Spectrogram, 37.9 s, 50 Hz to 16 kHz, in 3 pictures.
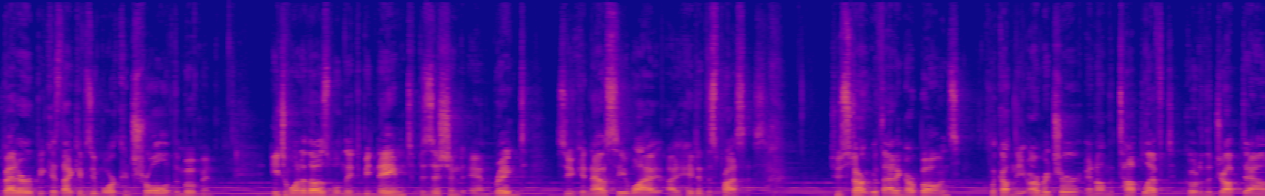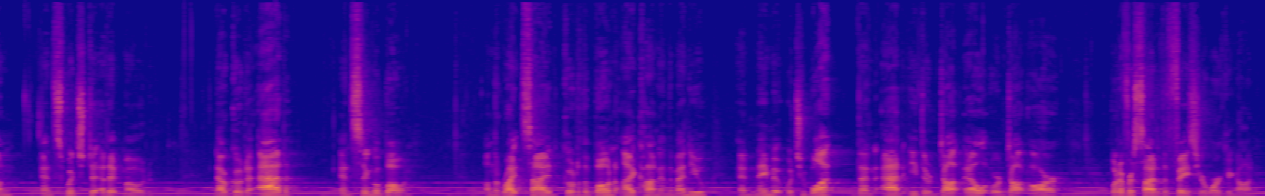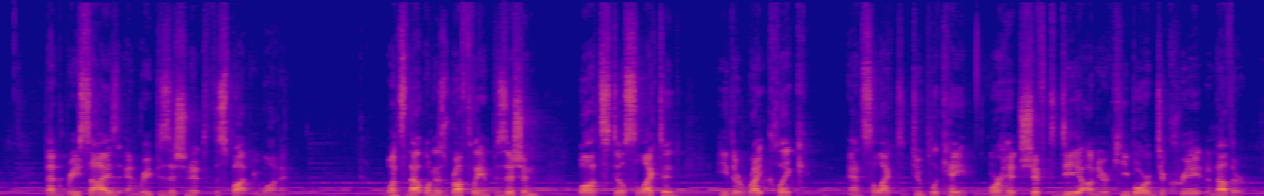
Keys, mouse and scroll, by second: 0.3-1.0 middle drag, 3.5-3.9 middle drag, 7.5-7.9 middle drag, 8.7 click, 9.7 click, 11.8 click, 14.1 click, 15.3 middle click, 16.2 click, 17.6 click, 18.3-18.8 scroll up 4, 18.8 click, 19.0 click, 22.1 click, 22.4 click, 24.9-26.0 typing, 26.3 click, 27.6 click, 27.7 click, 27.9 click, 28.4 click, 28.7 click, 28.9 click, 29.2 click, 29.3 click, 30.3 click, 30.8 click, 31.1 click, 31.5 click, 31.7 click, 34.0 right click.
